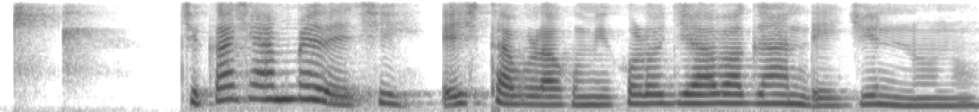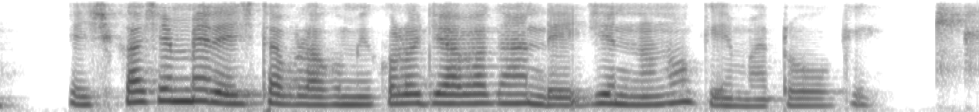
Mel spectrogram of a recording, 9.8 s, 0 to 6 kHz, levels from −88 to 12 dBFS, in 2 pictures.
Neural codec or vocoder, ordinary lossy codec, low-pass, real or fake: vocoder, 22.05 kHz, 80 mel bands, WaveNeXt; none; 5.4 kHz; fake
